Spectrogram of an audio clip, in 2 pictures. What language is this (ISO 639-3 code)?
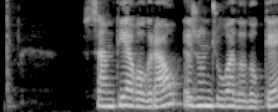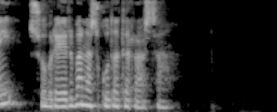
cat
